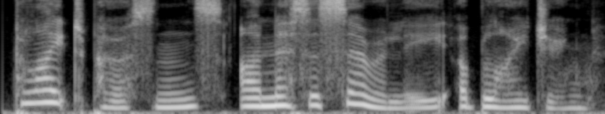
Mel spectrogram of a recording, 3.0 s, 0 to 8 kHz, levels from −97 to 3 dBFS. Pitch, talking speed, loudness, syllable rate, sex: 205 Hz, 100 wpm, -19 LUFS, 5.5 syllables/s, female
